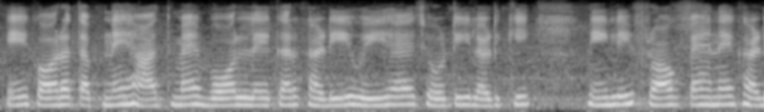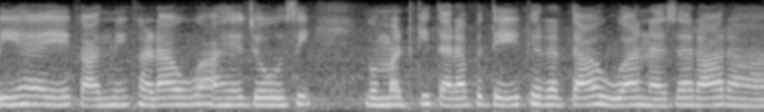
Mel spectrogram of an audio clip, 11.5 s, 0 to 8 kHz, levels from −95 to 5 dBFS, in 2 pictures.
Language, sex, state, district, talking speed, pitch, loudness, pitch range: Kumaoni, female, Uttarakhand, Uttarkashi, 180 wpm, 200 Hz, -13 LUFS, 190-210 Hz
